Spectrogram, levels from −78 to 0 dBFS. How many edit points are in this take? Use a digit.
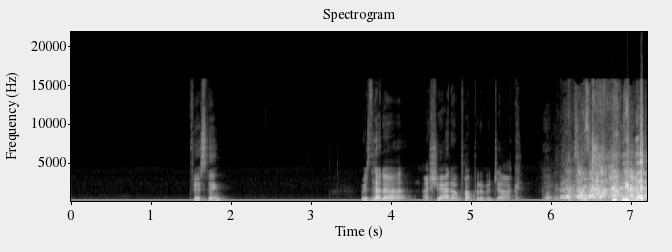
0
